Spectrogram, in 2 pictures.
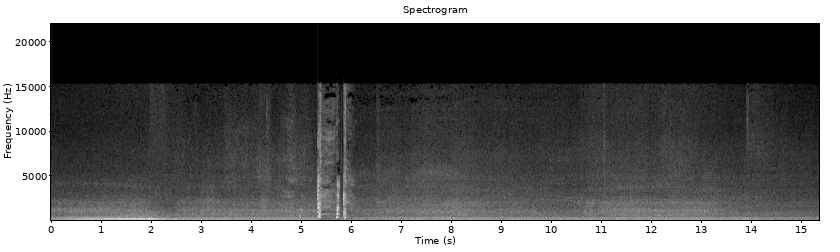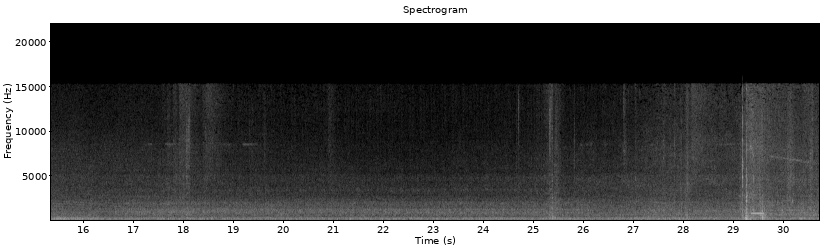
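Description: Truck's diesel engine running, heard from inside the cab as a steady low hum that grows quieter about halfway through. A rising tone fills the first two seconds, and two sharp clicks come a half second apart about five seconds in.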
